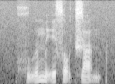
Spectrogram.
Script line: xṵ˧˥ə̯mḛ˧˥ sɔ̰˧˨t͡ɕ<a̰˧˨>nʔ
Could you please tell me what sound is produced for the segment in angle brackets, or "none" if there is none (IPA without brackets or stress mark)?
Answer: a̰˧˨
